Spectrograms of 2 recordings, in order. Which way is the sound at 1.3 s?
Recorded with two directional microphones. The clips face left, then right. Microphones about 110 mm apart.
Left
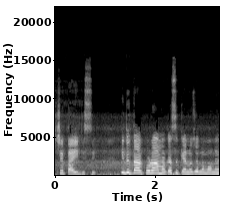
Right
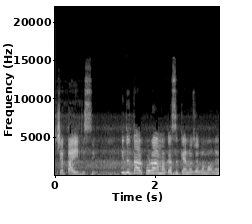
85° left.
